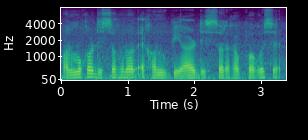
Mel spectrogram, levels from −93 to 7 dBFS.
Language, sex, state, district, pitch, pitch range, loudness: Assamese, male, Assam, Sonitpur, 110 Hz, 100-115 Hz, -18 LUFS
